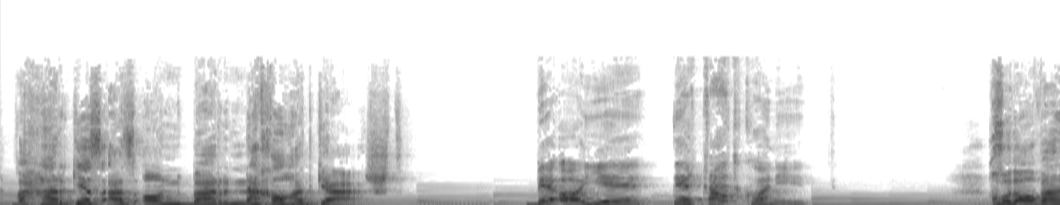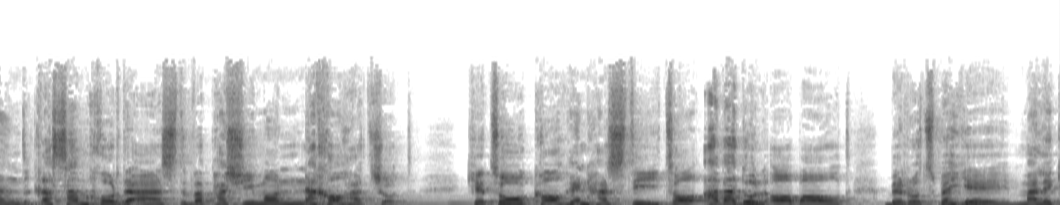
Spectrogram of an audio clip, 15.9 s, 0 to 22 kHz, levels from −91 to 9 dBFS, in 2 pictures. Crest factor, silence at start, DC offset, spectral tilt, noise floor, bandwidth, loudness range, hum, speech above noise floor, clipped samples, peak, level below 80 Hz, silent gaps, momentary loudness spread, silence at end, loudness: 16 dB; 0 s; under 0.1%; -5 dB/octave; -46 dBFS; 15.5 kHz; 6 LU; none; 26 dB; under 0.1%; -4 dBFS; -52 dBFS; none; 10 LU; 0 s; -20 LUFS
